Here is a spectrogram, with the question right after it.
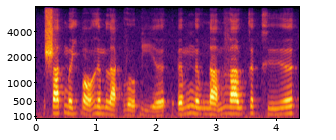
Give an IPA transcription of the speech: ʂ a˦˥ t̚ m ə˧˥ j ɓ ɔ˨˩˦ ɣ ə˧ m l a˨˩ k̚ v o˨˩˦ ɓ i˨˩˨ ə̯ | ʔ ə˧˥ m ŋ ə˧ w n a˨˩˦ m v a˧ w k ə˦˥ k̚ x ɨ˧˥ ə̯

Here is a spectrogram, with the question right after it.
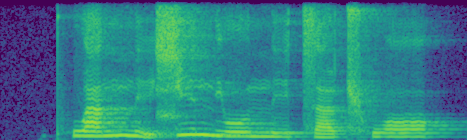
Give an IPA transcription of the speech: pʰ w a˧˥ n n̪ ḭ˨˩ ɕ i˥ n̪ j o˥ ʊ̯ n̪ i˧˥ t͡s ä˧˥ ʈ͡ʂʰ w ɔ˥

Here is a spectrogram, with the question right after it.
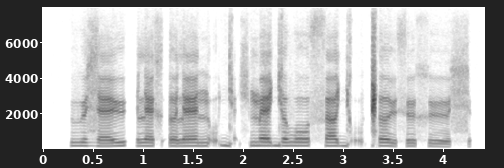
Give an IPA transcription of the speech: β ʏ˨ z ɛ˨˦ y̯ | l ɛ˨ x ʔ ə˨ l ɛ˨ n o̰˦ ɟ ɛ̰˨ ç m ɛ˦ ɟ ə˦ β o˦ θ ɐ˦ ɟ o̰˨ ǁ ə˦˨ y̯ θ ʏ˦ x ʏ˦˨ s

